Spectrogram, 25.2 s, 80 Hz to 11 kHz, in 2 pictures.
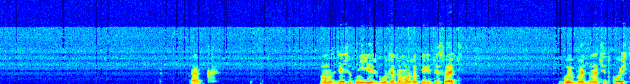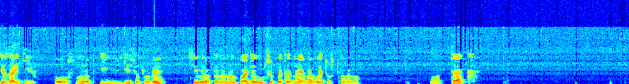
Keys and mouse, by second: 3.9-5.2 middle drag, 8.3 click, 8.8 middle click, 11.2 click, 13.0-14.1 drag, 15.3 click, 16.4 KP_7, 18.0 r, 19.9 middle click, 21.9 middle click, 24.2 middle click.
